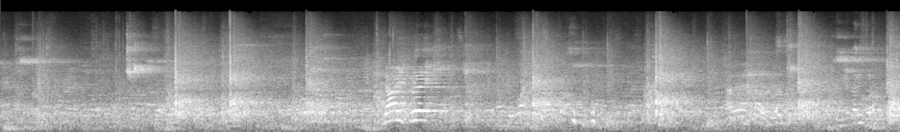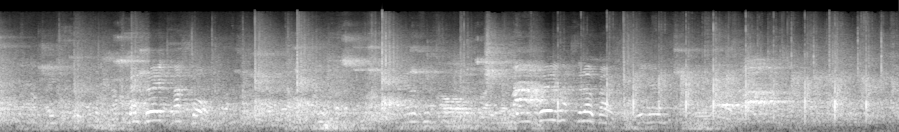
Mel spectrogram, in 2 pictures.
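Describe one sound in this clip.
A squash ball smacks sharply against the walls and rackets in an echoing court.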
